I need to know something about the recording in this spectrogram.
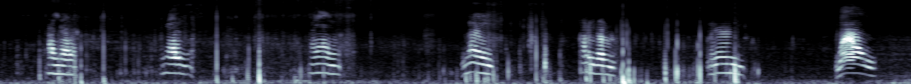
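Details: A kitten found nearly dead in a dark place mews repeatedly, short descending cries every one to two seconds, interrupted by clicks and knocks, with faint low hum throughout.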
